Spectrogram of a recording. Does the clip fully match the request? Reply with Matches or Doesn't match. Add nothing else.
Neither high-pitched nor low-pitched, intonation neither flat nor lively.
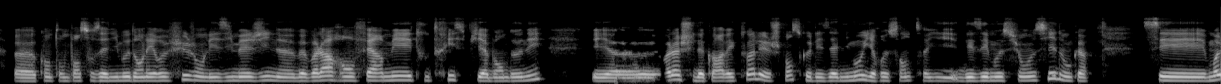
Doesn't match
